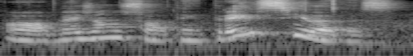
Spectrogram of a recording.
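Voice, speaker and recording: A woman's voice: fairly high pitch, lively intonation, darkish tone, a little hiss or hum. Patient teacher, woman, roomy sound. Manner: slow, patient, stretches out syllables, checks in with "certo?". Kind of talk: children's grammar lesson.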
